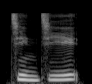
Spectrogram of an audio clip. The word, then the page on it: 紧急: jǐn jí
